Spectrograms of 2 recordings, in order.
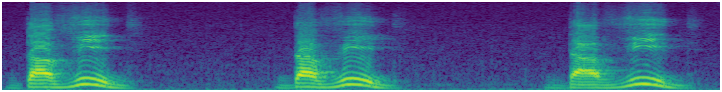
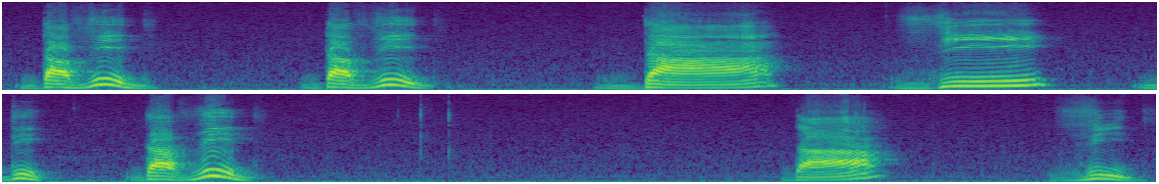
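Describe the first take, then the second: First: David with a clear final D; model pronunciation. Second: David with final D joined to the syllable before; repeated model. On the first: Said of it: "você não vai ler Davi D, não". (David com o D final bem pronunciado) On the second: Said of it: "o som da letra final se junta". (David repetido com o D final junto) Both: Shown as a demonstration.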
